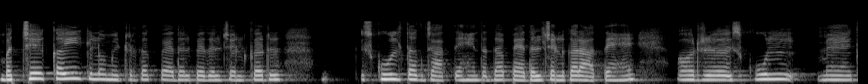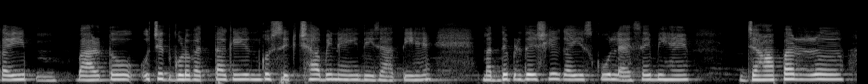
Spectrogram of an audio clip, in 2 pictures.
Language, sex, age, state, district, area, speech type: Hindi, female, 60+, Madhya Pradesh, Bhopal, urban, spontaneous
